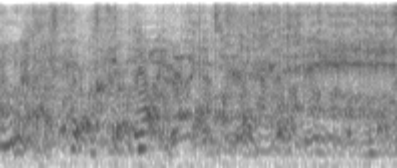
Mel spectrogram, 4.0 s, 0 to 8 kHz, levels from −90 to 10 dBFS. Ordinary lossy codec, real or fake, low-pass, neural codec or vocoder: none; fake; 7.2 kHz; codec, 16 kHz, 4 kbps, FunCodec, trained on LibriTTS, 50 frames a second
